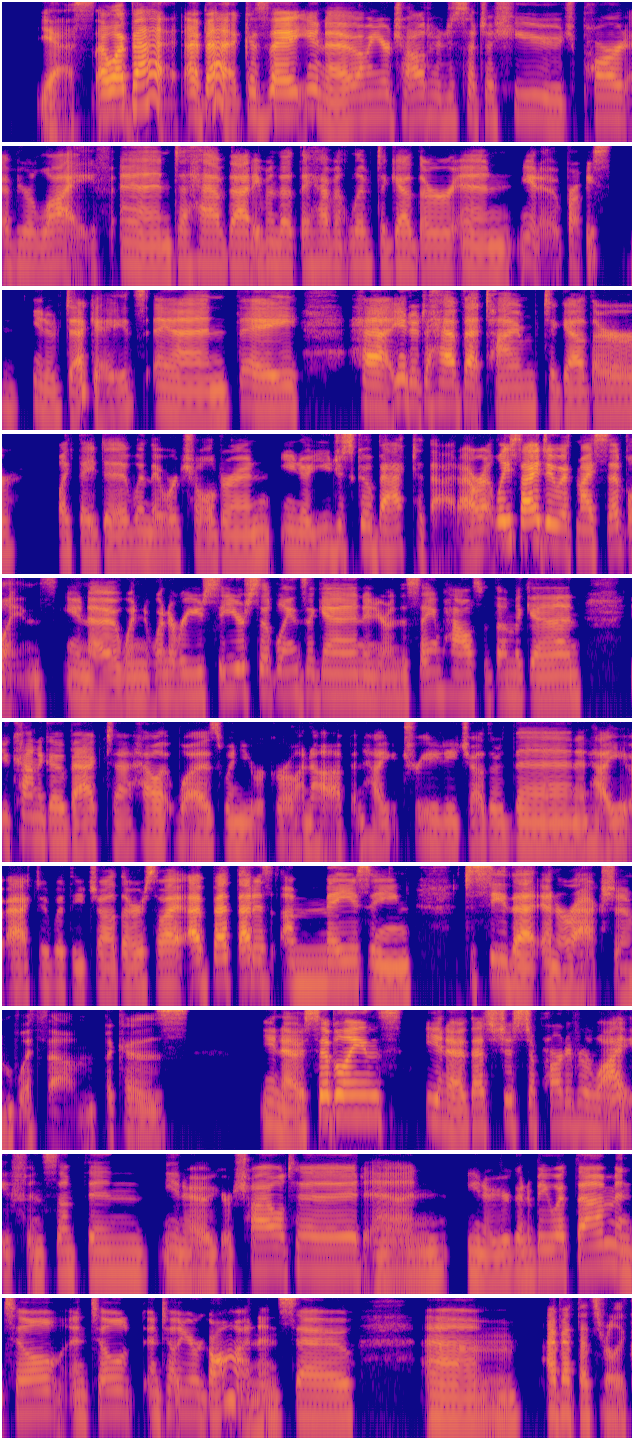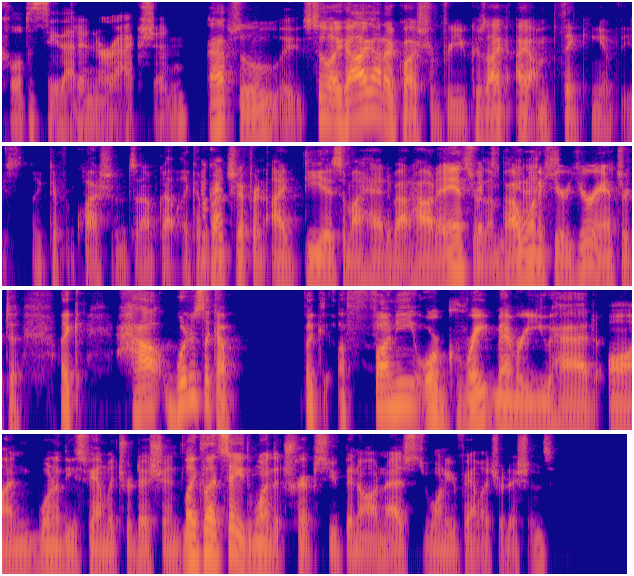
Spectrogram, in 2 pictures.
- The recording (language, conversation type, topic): English, unstructured, What is a fun tradition you have with your family?
- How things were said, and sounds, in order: tapping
